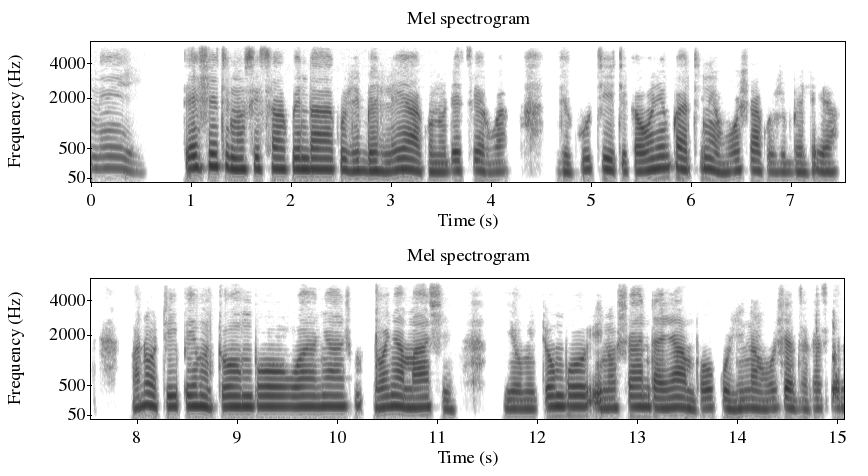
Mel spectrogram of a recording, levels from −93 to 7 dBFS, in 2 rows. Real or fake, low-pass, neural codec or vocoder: real; 5.4 kHz; none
